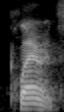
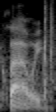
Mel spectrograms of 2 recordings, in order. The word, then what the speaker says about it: Chlowie: know that that's right they say my name's Clarence every day my name is Chloe Chloe I don't appreciate it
